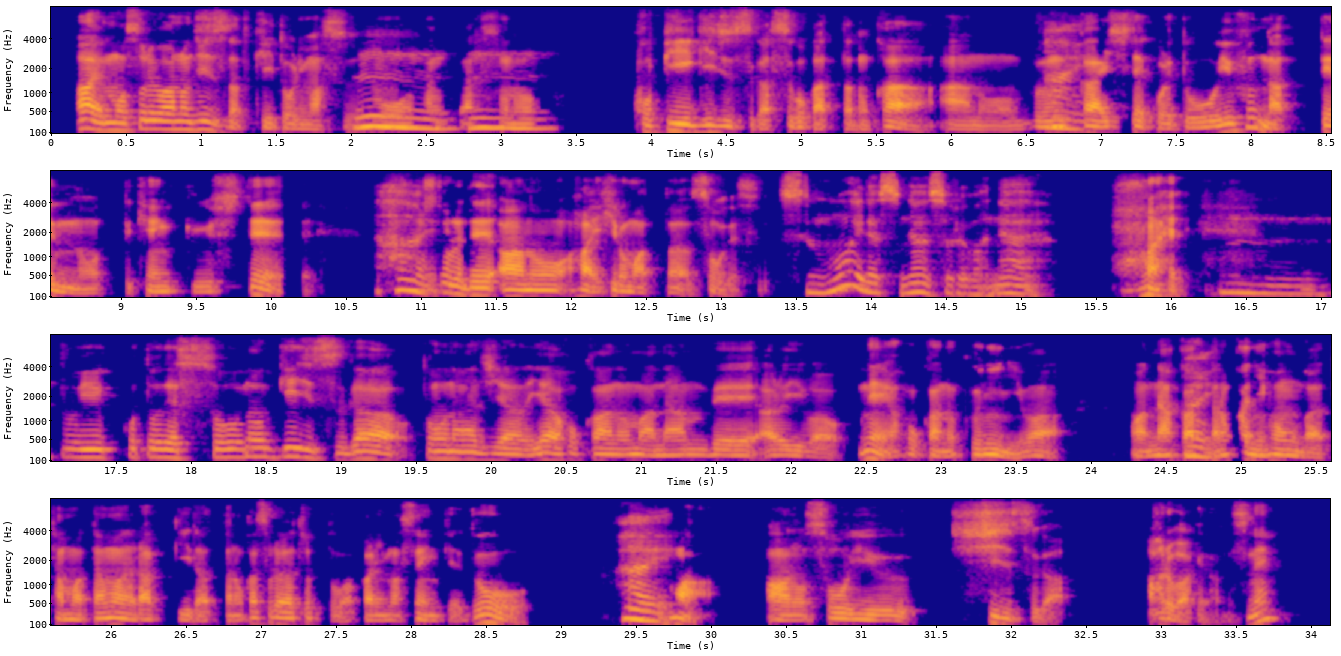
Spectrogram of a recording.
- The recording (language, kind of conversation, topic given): Japanese, unstructured, 歴史の中で、特に予想外だった出来事は何ですか？
- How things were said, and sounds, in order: none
